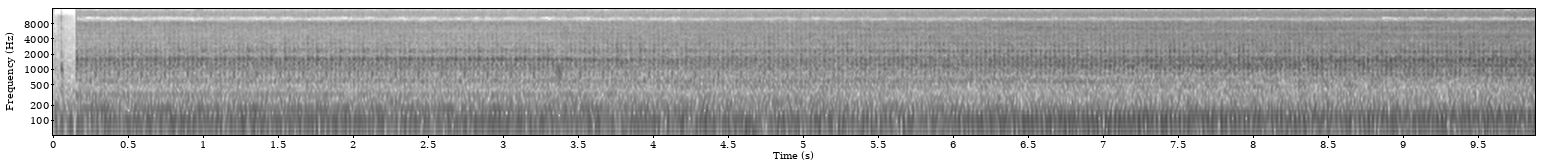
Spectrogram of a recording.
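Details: A VW T4 van idles steadily with an even low rumble and no belt squeal or chirp. This follows replacement of worn parts, including a new auxiliary belt and engine mount.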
